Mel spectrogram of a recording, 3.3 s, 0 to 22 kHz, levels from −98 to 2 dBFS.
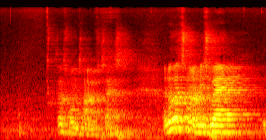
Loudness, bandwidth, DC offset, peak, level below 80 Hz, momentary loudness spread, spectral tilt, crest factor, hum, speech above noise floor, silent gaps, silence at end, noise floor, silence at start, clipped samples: -22 LUFS; 18 kHz; under 0.1%; -6 dBFS; -48 dBFS; 17 LU; -5.5 dB/octave; 18 dB; none; 27 dB; none; 0 s; -48 dBFS; 0.25 s; under 0.1%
